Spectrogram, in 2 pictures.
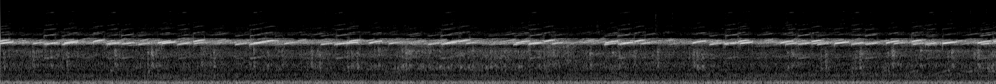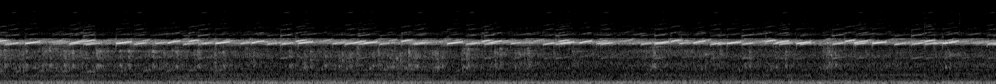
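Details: Numerous frogs calling at dusk, producing an even, shrill trilling drone of fast overlapping pulses that holds steady for the whole stretch.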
